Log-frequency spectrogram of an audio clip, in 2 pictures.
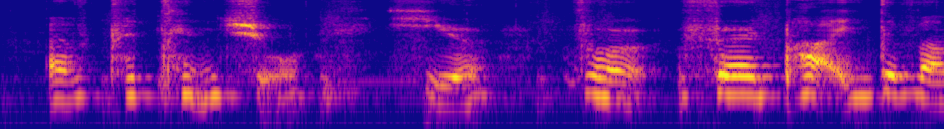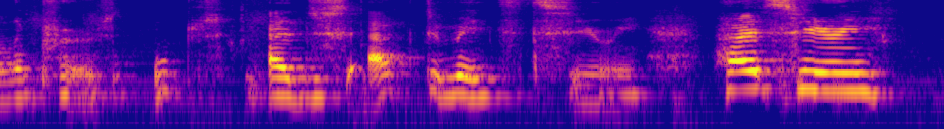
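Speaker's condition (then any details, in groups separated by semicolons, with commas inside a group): Cerebral palsy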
